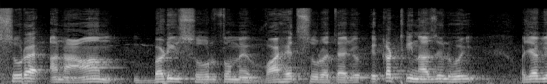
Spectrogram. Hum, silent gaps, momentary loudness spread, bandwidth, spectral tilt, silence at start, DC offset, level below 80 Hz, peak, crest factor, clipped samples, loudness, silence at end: none; none; 8 LU; 15 kHz; -4 dB/octave; 0 s; under 0.1%; -44 dBFS; -2 dBFS; 18 dB; under 0.1%; -19 LUFS; 0 s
